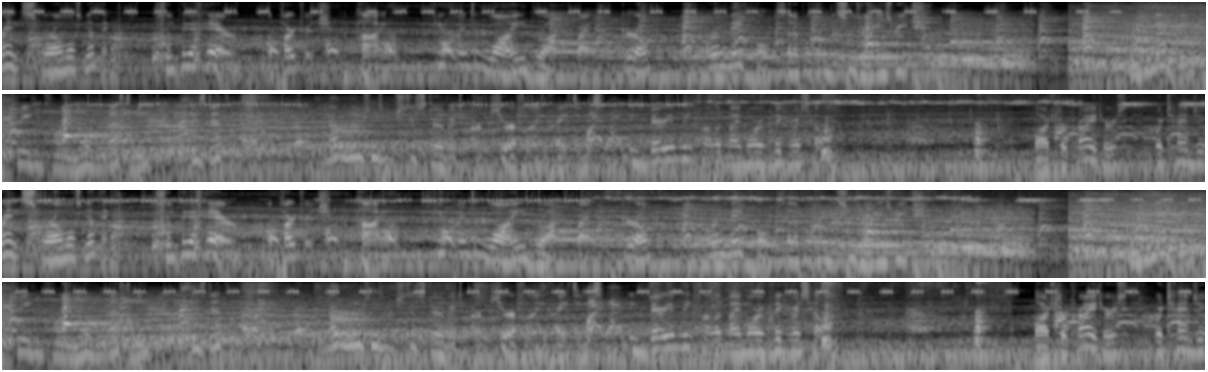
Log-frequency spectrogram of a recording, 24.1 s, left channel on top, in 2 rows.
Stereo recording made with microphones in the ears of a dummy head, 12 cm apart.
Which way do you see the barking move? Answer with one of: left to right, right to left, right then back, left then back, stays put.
left then back.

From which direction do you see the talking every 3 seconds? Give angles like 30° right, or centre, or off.
30° right, 10° right, 10° left, 30° left, 40° left, 20° left, 20° right, 20° right.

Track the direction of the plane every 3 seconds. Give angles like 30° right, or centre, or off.
70° right, 70° right, 50° right, 20° right, 30° left, 60° left, 70° left, 70° left.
